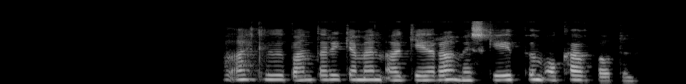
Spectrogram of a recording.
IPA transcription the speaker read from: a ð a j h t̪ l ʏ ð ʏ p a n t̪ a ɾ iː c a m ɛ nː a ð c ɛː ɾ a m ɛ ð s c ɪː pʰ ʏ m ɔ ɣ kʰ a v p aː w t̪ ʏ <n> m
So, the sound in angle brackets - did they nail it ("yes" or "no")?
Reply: no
